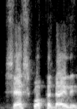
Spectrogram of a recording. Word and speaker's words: sesquipedalian: Well, it's spelled just like it sounds. Sesqua, SESQUA or QUI Pedalian. Sesquipedalian.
